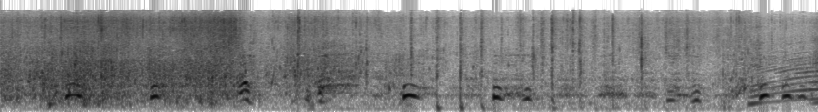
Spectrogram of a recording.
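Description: Water splashing as a person wades through a shallow stream carrying a goat, then, about two seconds in, sharp snaps and rustling in brush. Short repeated calls come and go throughout.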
